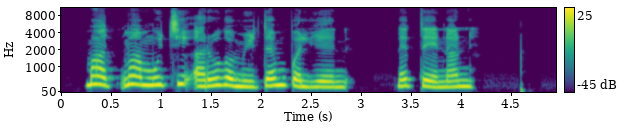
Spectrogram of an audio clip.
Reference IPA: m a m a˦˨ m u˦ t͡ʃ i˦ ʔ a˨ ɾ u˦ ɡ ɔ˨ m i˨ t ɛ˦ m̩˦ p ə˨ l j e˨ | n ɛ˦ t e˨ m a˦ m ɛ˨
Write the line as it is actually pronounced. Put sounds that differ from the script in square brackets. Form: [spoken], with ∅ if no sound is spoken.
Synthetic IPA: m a m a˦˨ m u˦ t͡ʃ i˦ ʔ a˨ ɾ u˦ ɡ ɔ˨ m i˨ t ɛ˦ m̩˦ p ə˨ l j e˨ | n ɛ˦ t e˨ [n] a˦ [n] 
